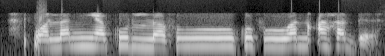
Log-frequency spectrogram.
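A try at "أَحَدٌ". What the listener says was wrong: ولم یکن لہ کفوا احد. احد یہ دال پہ شد نہ لائیں. احد احد نرم کر کے. احد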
